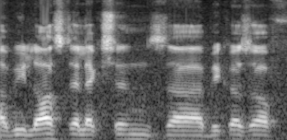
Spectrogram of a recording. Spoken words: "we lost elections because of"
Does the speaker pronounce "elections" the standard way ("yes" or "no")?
yes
